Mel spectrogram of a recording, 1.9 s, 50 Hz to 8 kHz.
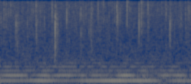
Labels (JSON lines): {"label": "biophony, midshipman", "recorder": "SoundTrap 500"}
